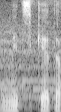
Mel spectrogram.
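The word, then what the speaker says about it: Mtskheta: dito sa city of m keta Uy miss ka na niya mali pala according to Uncle Google mits keta pala ang tamang pronunciation nito dito pala nga feel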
